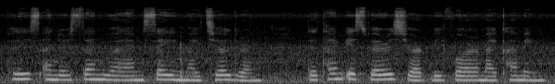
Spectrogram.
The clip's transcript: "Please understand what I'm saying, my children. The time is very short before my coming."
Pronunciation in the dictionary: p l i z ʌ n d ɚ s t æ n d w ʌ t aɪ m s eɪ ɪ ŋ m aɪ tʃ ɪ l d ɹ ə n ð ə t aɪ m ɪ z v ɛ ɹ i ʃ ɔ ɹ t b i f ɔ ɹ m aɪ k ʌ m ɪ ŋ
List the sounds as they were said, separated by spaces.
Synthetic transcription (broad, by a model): p l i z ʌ n d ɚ s t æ n d w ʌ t aɪ m s eɪ ɪ ŋ m aɪ tʃ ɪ l d ɹ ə n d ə t aɪ m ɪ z v ɛ ɹ i ʃ ɔ ɹ t b i f ɔ ɹ m aɪ k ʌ m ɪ ŋ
